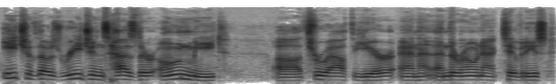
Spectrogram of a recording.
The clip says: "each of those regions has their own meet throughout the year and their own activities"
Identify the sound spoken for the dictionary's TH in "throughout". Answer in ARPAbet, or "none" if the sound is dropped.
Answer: TH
